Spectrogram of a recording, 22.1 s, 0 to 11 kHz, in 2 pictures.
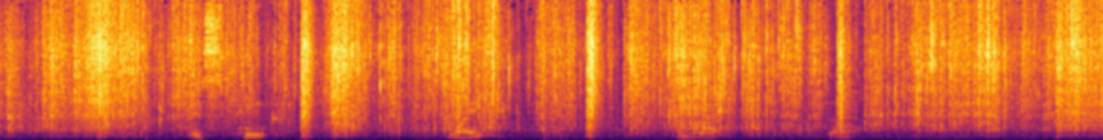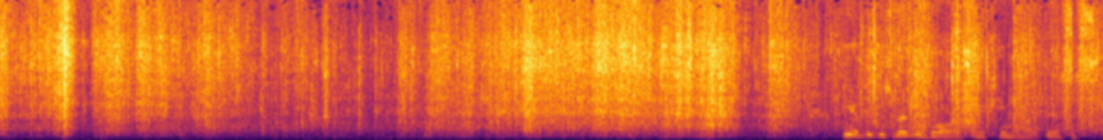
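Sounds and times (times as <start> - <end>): plastic bag crinkling: 0.0 - 22.0.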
